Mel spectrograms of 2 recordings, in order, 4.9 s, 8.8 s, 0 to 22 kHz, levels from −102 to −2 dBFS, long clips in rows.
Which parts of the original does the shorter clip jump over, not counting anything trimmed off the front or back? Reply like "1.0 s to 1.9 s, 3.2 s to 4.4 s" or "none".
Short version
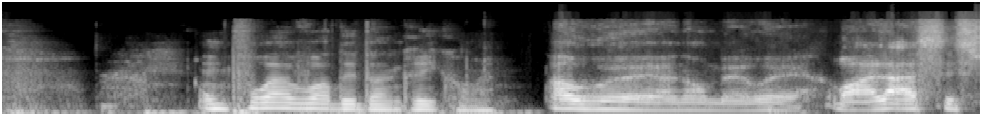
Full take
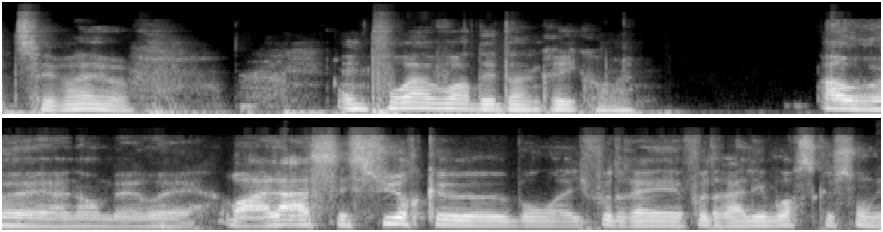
3.4 s to 4.0 s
